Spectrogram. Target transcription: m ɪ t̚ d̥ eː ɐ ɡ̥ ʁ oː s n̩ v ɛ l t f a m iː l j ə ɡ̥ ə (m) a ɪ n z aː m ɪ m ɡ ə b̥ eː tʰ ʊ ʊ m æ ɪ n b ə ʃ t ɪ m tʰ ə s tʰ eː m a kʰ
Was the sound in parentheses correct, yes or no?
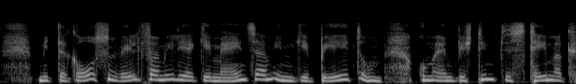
yes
